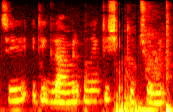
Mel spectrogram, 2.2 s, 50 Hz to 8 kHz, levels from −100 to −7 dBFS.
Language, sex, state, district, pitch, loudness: Bengali, female, West Bengal, Dakshin Dinajpur, 235 Hz, -29 LUFS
